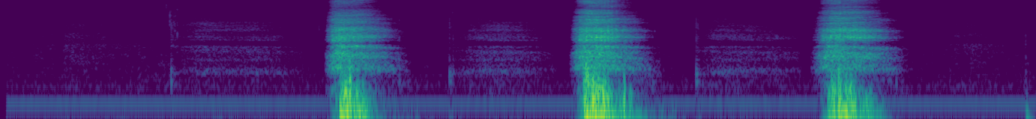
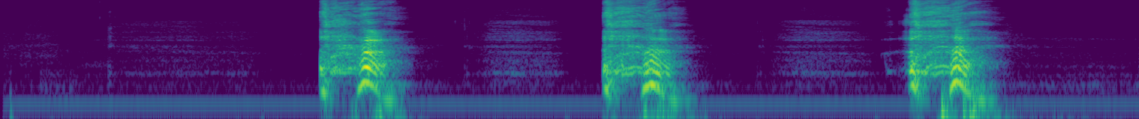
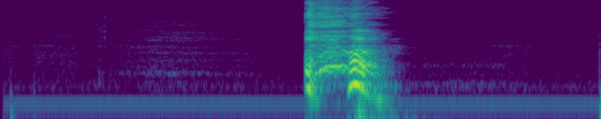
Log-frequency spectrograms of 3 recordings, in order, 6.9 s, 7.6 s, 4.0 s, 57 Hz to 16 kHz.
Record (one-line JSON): {"exhalation_length": "6.9 s", "exhalation_amplitude": 9717, "exhalation_signal_mean_std_ratio": 0.29, "three_cough_length": "7.6 s", "three_cough_amplitude": 32767, "three_cough_signal_mean_std_ratio": 0.3, "cough_length": "4.0 s", "cough_amplitude": 17430, "cough_signal_mean_std_ratio": 0.27, "survey_phase": "beta (2021-08-13 to 2022-03-07)", "age": "45-64", "gender": "Male", "wearing_mask": "No", "symptom_none": true, "smoker_status": "Never smoked", "respiratory_condition_asthma": false, "respiratory_condition_other": false, "recruitment_source": "REACT", "submission_delay": "2 days", "covid_test_result": "Negative", "covid_test_method": "RT-qPCR"}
